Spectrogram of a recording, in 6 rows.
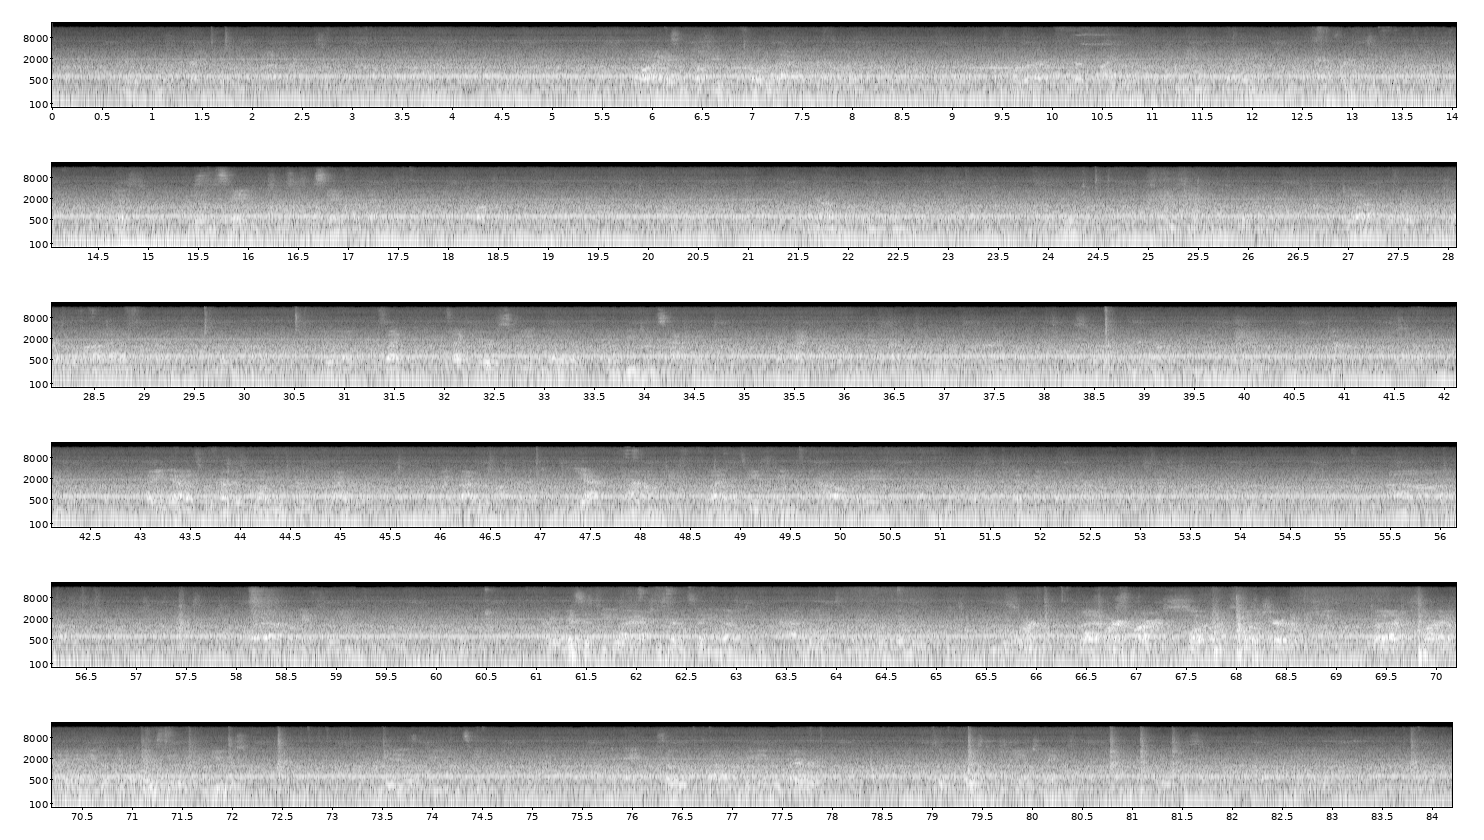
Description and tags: General Fusion industrial workshop office ambience1 computer room with conversation and heavy workshop bg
